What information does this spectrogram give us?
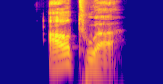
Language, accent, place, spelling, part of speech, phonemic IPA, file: German, Germany, Berlin, Arthur, proper noun, /ˈaʁtuːʁ/, De-Arthur.ogg
- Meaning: a male given name from English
